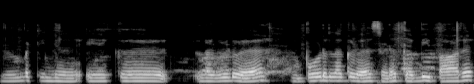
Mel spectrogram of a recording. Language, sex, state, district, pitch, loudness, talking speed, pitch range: Rajasthani, female, Rajasthan, Nagaur, 155 Hz, -17 LUFS, 150 wpm, 150-170 Hz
